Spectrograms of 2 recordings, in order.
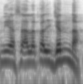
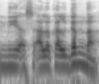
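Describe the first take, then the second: First: The last word begins with a J sound. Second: The last word begins with a hard G sound. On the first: "वो कह रहा था" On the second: "जीम की जगह पे गाफ बोलते हैं"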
